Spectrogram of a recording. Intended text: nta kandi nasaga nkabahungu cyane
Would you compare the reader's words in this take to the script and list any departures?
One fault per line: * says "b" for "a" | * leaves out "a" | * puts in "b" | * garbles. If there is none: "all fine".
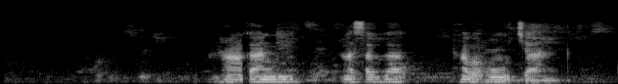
all fine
